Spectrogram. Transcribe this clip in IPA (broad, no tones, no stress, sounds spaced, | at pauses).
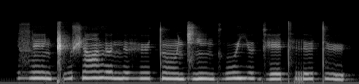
ɮ ẽ ɡ͡ǁ u ʃ ã l ɵ n ɨ ɦ ʉ t õ d͡ʑ ĩ ɡʱ u j ɨ ɡʱ e tʰ r ɨ t ʉ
